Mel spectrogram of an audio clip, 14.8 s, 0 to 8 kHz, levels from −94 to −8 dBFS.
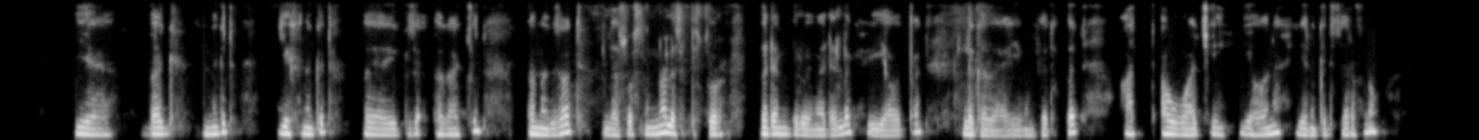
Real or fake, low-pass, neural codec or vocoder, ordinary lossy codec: real; 7.2 kHz; none; Opus, 32 kbps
